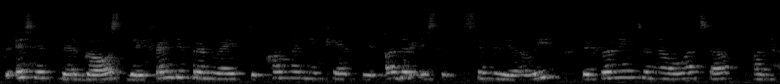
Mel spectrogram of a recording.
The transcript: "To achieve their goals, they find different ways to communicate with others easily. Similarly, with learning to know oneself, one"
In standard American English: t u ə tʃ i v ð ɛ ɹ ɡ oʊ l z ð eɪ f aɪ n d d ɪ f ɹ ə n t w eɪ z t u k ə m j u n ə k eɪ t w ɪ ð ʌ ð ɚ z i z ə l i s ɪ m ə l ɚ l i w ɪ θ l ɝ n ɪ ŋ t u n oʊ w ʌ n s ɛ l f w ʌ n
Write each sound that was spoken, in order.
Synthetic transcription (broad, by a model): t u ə s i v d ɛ ɹ ɡ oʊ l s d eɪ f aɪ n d d ɪ f ɹ ə n t w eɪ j t u k ə m j u n ə k eɪ t w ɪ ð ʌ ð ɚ i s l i s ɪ m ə l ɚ l i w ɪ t l ɝ n ɪ ŋ t u n oʊ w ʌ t s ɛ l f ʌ n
